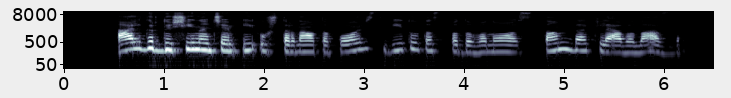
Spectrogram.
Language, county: Lithuanian, Vilnius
